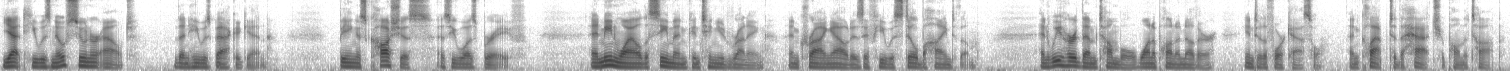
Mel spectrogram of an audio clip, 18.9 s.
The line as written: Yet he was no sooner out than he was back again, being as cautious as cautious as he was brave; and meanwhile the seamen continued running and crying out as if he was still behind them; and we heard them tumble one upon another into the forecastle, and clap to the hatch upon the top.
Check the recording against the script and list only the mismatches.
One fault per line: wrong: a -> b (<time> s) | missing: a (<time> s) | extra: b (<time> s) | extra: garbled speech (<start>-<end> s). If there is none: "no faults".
missing: cautious as (5.6 s)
